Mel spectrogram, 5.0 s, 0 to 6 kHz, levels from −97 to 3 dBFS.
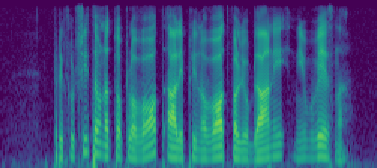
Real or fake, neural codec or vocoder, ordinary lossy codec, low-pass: real; none; none; 5.4 kHz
